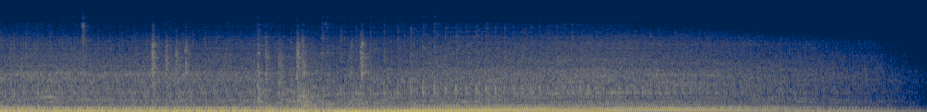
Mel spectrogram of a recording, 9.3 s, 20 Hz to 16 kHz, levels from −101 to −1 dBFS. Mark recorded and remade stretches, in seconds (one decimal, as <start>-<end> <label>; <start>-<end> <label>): 0.0-9.3 recorded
